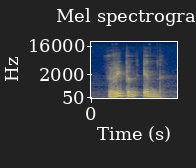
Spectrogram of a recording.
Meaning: inflection of inroepen: 1. plural past indicative 2. plural past subjunctive
- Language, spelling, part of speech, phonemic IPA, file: Dutch, riepen in, verb, /ˈripə(n) ˈɪn/, Nl-riepen in.ogg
